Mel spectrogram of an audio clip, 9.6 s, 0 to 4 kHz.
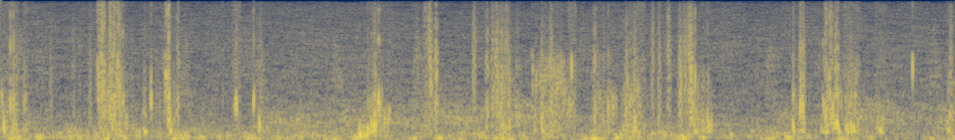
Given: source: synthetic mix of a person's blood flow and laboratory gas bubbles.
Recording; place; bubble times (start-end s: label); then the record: Doppler ultrasound of blood flow; subclavian vein
0.00-0.28 s: bubbles
0.95-1.29 s: bubbles
1.42-1.81 s: bubbles
2.22-2.24 s: bubbles
2.31-2.40 s: bubbles
2.49-2.63 s: bubbles
3.63-3.91 s: bubbles
4.95-5.21 s: bubbles
5.30-5.76 s: bubbles
5.95-6.18 s: bubbles
6.20-6.47 s: bubbles
6.88-7.14 s: bubbles
7.90-8.07 s: bubbles
8.17-8.60 s: bubbles
8.73-8.88 s: bubbles
9.08-9.16 s: bubbles
9.45-9.55 s: bubbles
From the record:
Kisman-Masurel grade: 233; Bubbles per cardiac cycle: several, 3 to 8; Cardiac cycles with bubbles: 50 to 99%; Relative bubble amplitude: loud (0.450 to 0.775); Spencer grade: 3 (all of the cardiac periods contain showers or single bubble signals, but not dominating or overriding the cardiac motion signals); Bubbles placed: anywhere in the cardiac cycle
